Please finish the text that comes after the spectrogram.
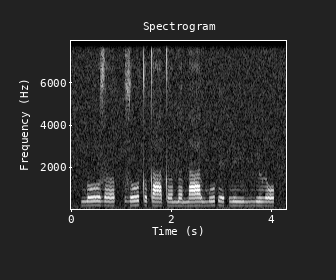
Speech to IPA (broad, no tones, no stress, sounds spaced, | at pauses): n ʊː z əː | z ʊː t ʊ t aː t əː n ə n aː l m u ɗ ɪ | l yː mː y ɭ o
